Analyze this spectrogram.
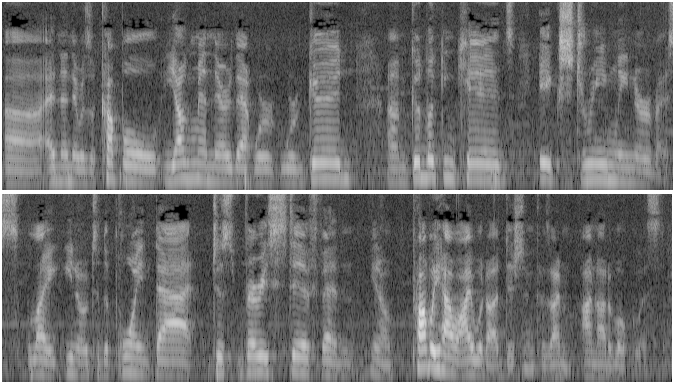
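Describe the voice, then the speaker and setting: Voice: medium pitch, moderate pace, a bit bright, slight background noise, low-quality recording. A middle-aged parent giving a casual, candid spoken recap that rambles and quotes past conversations. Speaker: parent reviewing a child's talent show audition.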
